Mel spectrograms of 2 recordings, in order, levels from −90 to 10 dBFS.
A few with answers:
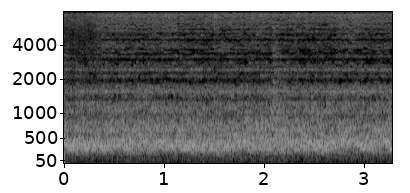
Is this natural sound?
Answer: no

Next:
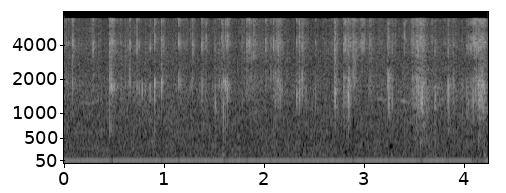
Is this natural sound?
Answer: no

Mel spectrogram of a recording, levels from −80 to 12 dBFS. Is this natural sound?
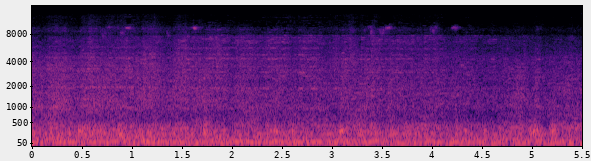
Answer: yes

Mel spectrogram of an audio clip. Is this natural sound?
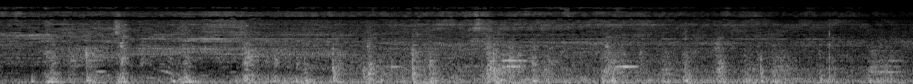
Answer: yes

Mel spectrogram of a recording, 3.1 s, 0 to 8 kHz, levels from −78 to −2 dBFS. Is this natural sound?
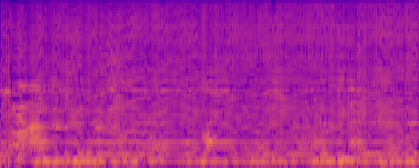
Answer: no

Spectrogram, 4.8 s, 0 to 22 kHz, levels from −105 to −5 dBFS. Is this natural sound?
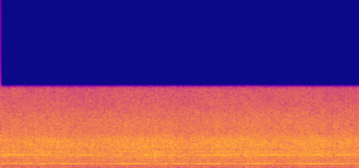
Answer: no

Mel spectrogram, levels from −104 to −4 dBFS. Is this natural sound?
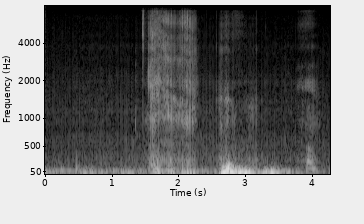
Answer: no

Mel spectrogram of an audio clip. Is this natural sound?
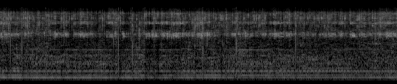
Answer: yes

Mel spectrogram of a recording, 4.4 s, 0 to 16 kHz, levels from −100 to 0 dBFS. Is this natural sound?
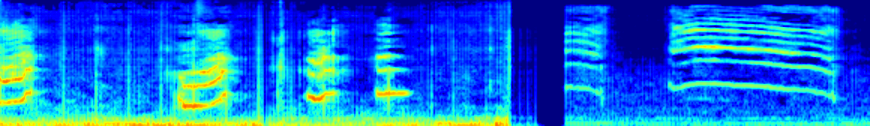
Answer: no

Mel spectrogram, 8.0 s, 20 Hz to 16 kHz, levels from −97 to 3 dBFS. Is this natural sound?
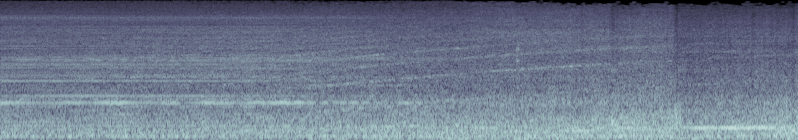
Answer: no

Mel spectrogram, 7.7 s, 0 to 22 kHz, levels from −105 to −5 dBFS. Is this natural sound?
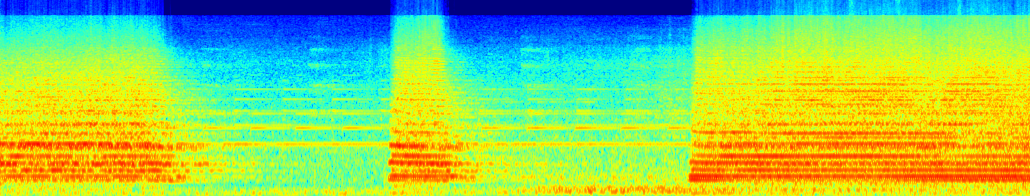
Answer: yes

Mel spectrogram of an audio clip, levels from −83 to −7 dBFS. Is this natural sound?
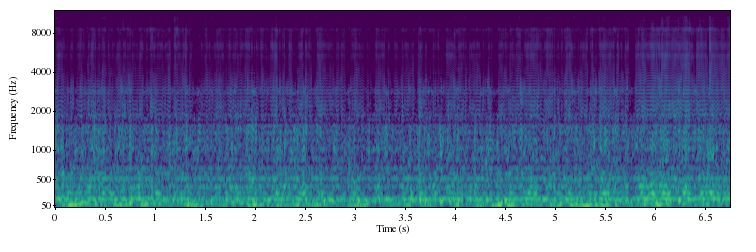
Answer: no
